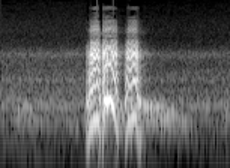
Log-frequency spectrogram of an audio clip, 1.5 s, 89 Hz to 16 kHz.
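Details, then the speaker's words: Home fetal Doppler at 22 weeks of pregnancy, baby boy: two quick, loud whooshing bursts over a low hiss as the fetus moves, heard near his heartbeat. "Yeah, that's the baby there. And when it makes these noises, I have no idea what he's doing. He's moving somehow."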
